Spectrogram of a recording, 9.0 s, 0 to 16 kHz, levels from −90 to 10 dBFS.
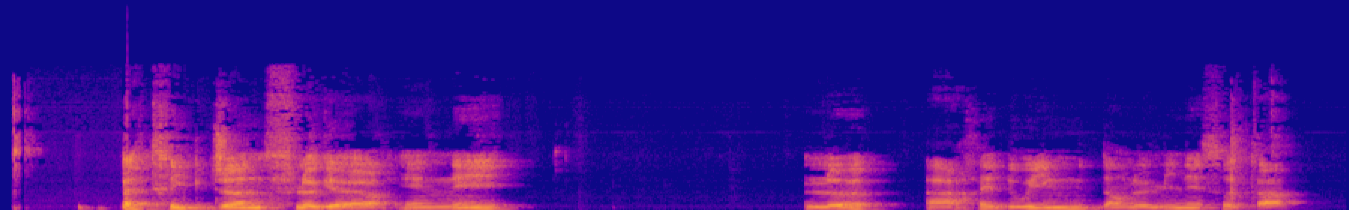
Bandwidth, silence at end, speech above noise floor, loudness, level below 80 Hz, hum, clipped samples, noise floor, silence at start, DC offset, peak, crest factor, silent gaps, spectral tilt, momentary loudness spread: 11.5 kHz; 0.35 s; 54 dB; -19 LUFS; -62 dBFS; none; under 0.1%; -73 dBFS; 0.1 s; under 0.1%; 0 dBFS; 20 dB; none; -5 dB/octave; 12 LU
